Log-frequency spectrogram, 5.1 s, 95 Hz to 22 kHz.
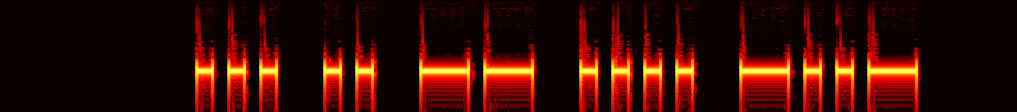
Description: Morse code, heard as a keyed tone, about 15 wpm, 700 Hz. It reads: SIMHX
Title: Code Groups - 5 Letters - 15wpm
